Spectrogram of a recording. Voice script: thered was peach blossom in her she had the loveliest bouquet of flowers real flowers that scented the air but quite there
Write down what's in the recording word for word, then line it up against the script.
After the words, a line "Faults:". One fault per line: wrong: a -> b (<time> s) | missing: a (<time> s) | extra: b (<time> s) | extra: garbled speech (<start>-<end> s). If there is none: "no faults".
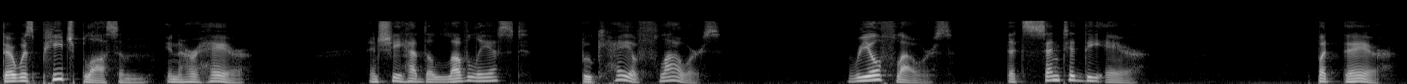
there was peach blossom in her hair and she had the loveliest bouquet of flowers real flowers that scented the air but there
Faults:
wrong: thered -> there (0.0 s)
extra: hair and (2.0 s)
missing: quite (13.4 s)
